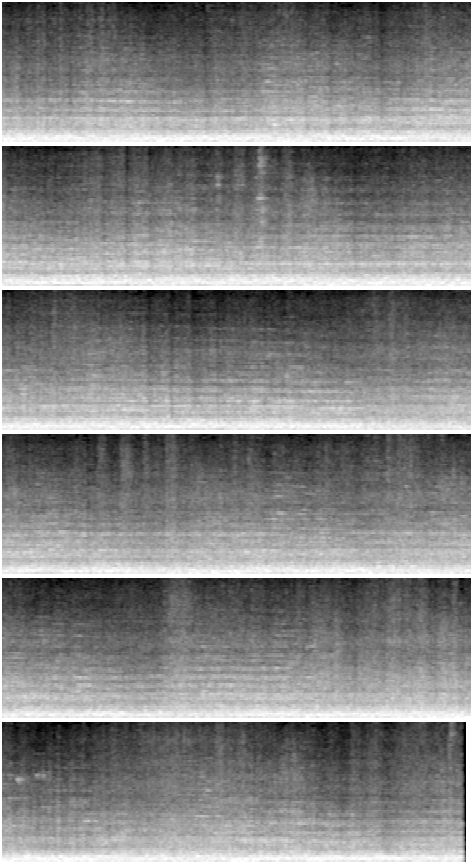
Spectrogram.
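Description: Freight cars of a passing train, mostly empty flatcars, rolling by close to the track: a steady, loud rolling noise of steel wheels on the rails.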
